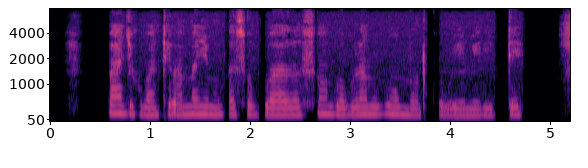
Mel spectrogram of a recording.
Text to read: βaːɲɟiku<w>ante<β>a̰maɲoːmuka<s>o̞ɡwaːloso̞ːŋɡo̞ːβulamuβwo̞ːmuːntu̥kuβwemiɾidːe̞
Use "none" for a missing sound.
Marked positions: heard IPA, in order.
β, β, s

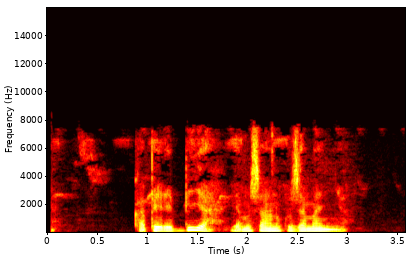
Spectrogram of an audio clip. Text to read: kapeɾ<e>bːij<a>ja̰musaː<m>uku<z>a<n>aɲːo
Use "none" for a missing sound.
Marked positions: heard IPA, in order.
e, a, n, z, m

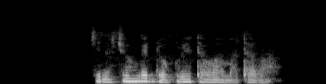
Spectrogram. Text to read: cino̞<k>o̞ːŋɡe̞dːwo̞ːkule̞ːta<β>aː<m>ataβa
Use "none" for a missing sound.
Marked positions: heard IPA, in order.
c, w, m

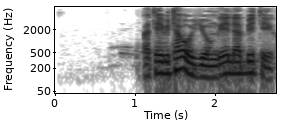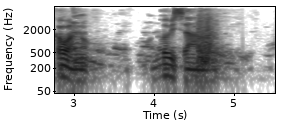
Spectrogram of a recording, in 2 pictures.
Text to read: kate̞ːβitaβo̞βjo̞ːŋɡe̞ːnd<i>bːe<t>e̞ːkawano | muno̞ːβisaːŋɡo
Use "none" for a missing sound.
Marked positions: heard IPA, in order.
a, t

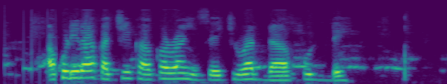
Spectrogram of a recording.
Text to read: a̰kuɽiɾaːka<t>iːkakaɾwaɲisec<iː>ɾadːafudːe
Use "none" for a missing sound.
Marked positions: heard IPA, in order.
t͡ʃ, i

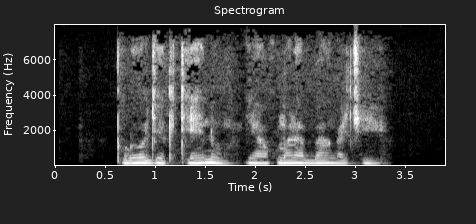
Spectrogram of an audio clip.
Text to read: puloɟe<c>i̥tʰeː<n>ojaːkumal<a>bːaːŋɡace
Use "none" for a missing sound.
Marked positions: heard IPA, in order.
k, n, a

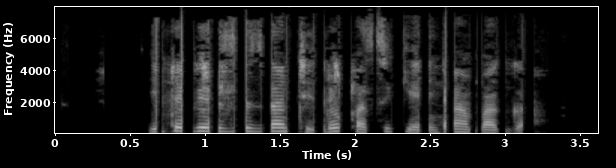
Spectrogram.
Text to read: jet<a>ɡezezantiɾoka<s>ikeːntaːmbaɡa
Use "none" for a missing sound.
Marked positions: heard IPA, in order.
e, s

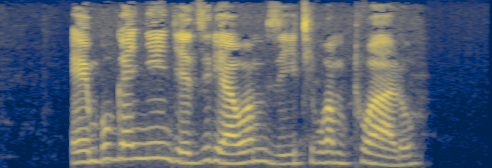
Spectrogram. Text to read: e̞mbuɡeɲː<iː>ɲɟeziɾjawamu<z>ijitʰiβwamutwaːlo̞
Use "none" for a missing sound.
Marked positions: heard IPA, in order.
iː, z

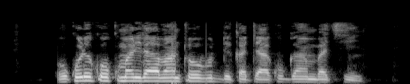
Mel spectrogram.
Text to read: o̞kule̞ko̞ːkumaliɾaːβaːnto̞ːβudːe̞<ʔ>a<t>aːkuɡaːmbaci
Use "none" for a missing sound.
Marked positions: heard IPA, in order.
k, t

